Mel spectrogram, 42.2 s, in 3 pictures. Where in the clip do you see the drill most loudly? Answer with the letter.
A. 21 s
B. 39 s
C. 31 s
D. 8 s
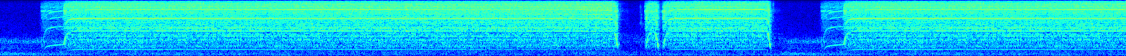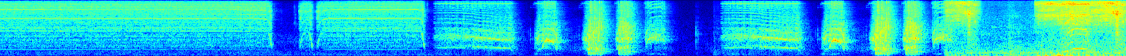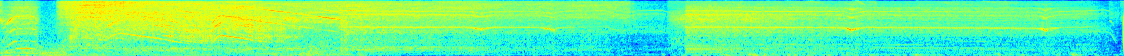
C.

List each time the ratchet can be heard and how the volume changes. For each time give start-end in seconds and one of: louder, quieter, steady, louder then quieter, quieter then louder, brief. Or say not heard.
not heard.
